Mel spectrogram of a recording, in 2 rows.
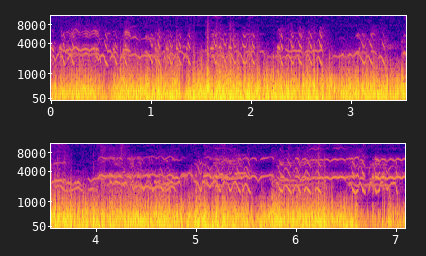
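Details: Five common kestrel nestlings in a nest box at Tiszalök, Hungary, 26 June 2024, begging as their mother feeds them breakfast; wavering high squeals run in bursts above loud, broad rumbling and scraping in the box.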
